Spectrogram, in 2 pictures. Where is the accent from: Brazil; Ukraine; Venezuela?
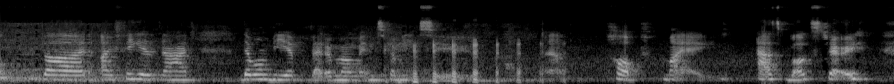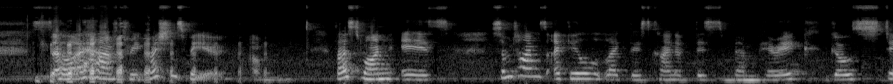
Brazil; I am from Brazil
